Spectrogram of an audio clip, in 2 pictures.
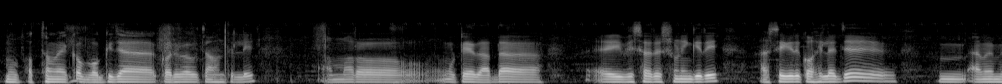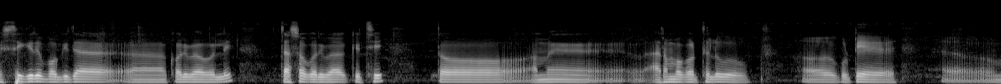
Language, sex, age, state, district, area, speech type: Odia, male, 18-30, Odisha, Ganjam, urban, spontaneous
